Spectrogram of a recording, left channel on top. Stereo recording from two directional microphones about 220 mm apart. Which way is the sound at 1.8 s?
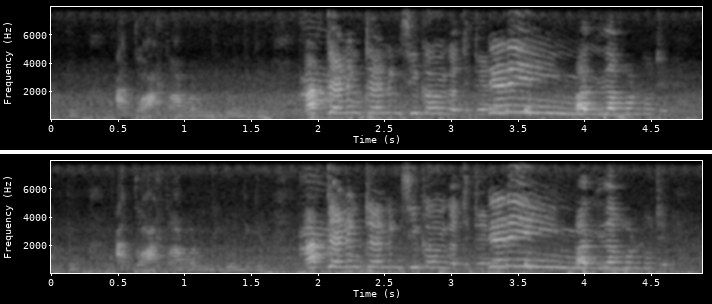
20° right (ahead or behind).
